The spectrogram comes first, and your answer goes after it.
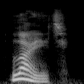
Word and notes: лаять: ˈlajɪtʲ

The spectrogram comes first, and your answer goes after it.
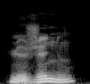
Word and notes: genou: /ʒə.nu/

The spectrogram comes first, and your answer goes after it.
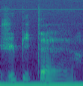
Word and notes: Jupiter: France; [ʒy.pi.tɛʁ]

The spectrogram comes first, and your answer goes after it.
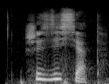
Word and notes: soixante: /swa.sɑ̃t/; France

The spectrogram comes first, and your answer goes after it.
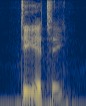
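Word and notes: Tanrı: Turkish

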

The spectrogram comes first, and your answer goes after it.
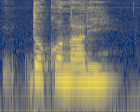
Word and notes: parfait: France; [paʁ.fɛ]; French

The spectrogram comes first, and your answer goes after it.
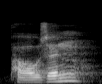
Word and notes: Pausen: /ˈpaʊ̯zən/; [paʊ̯zn̩]

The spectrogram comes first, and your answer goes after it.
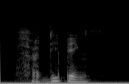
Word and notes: verdieping: [vǝɾ.diː.pɪŋ]; /vǝɾ.di:.pɪŋ/

